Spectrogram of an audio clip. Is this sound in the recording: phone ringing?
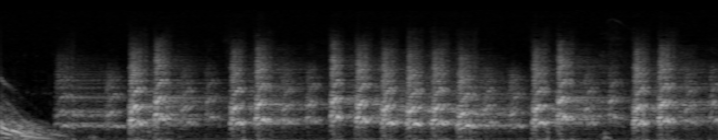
no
